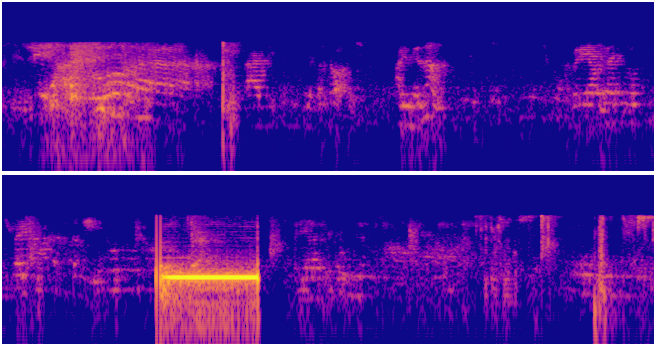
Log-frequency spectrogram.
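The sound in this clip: A telephone tone sounds as a call is placed to a client: one steady, loud beep lasting about a second, set among quiet intermittent talk.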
